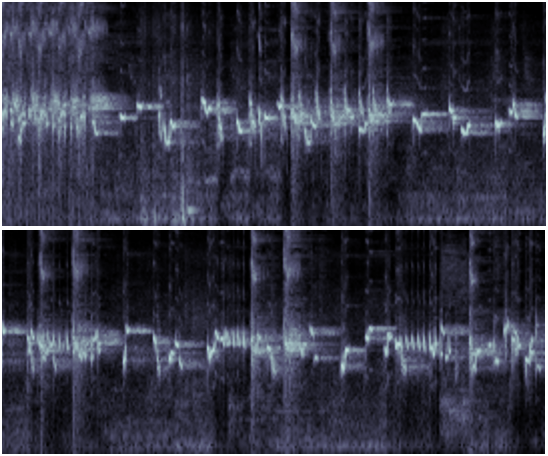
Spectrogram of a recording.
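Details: Sooty-headed bulbul song played as a lure to coax a quiet bird into singing: a lively run of bubbly, whistled two- and three-note phrases that jump up and down steadily for eleven seconds, with a harsher burst at the start.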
